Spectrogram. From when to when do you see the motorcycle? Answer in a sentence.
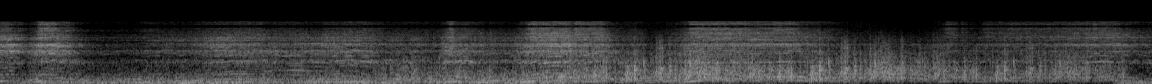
The motorcycle can be heard from 0.0 to 11.4 s.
